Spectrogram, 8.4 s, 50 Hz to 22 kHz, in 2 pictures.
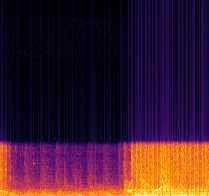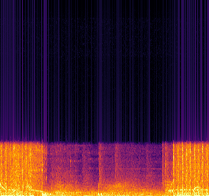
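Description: Sustained suppression fire on a Stun Lancer in XCOM 2 rattles on as a dense, continuous burst of machine-gun fire, loud and steady with a brief dip midway, under game ambience.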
